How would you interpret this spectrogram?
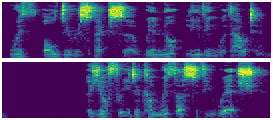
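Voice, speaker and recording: A man voicing a calm, dutiful space agent. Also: mid-range voice, close to an everyday voice. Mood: calmly insistent. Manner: measured, polite, firm. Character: calm, dutiful male psionic scion agent. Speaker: character in audio drama.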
